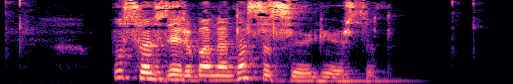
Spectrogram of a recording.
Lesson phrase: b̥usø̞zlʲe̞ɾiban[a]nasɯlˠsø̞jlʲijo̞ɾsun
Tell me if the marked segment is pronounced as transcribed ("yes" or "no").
yes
